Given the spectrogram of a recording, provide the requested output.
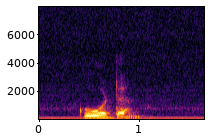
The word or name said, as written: gården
